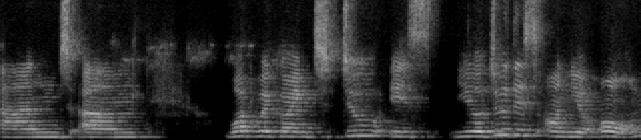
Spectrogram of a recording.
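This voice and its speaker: A woman's high voice at a very slow pace, fairly even in intonation, with audible room echo. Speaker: webinar trainer. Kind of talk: webinar lecture.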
